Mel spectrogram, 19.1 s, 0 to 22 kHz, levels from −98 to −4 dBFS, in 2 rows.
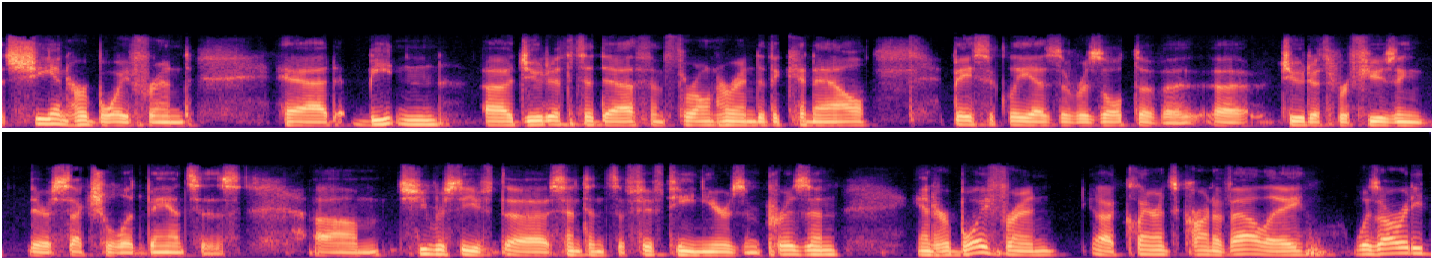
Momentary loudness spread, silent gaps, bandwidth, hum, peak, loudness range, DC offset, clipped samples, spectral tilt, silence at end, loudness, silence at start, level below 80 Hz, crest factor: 7 LU; none; 7.4 kHz; none; -4 dBFS; 1 LU; under 0.1%; under 0.1%; -6.5 dB/octave; 0 s; -16 LUFS; 0 s; -64 dBFS; 12 dB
